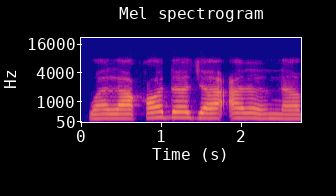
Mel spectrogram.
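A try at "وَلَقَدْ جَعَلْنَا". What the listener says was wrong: ja'alna panjang.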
